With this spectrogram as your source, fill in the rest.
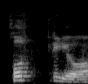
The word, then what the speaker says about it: ক্ষত্রিয়: যেমন রয়েছে দেখুন, ক্ষত্রিয়, আমরা বলি না ক্ষত্রিয়, যে ক্ষত্রিয়রা যুদ্ধ করতে এসেছে, কিন্তু যখন ক্ষত্রিয় থাকবে তখন এর উচ্চারণ আসবে ক্ষত্রিয়া। ক্ষত্রিয়া, ক্ষত্রিয়া, এরকম উচ্চারণ হবে।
